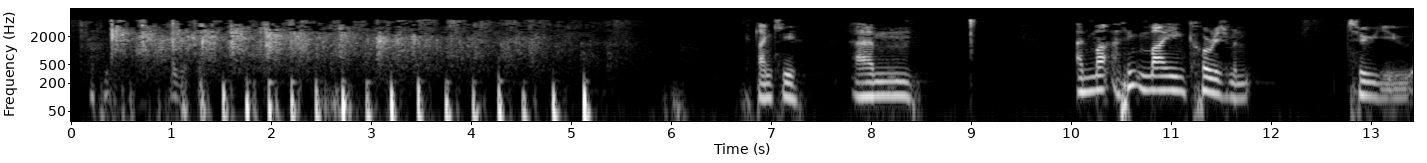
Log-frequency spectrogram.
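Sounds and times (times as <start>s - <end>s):
ripple of applause: 0.0s - 5.7s
speech: 6.9s - 8.6s, 10.1s - 11.9s, 12.8s - 13.4s.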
